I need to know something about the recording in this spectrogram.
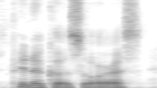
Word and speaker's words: Pinacosaurus: or eucalyptus because I didn't know how to pronounce it um but this is pinnacosaurus um there is a larger version of this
